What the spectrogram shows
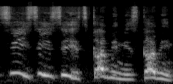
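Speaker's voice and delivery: acted, frantic, alarmed, high panicked scream with repeating. Retelling a first driving lesson as a truck approaches: imitating own panicked screaming. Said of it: "I started screaming".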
